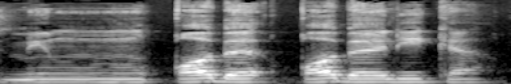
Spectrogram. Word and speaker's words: min qablika: The right way to say it is min qablika, qablika. What is the difference? The second way is that you applying the qalqala.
